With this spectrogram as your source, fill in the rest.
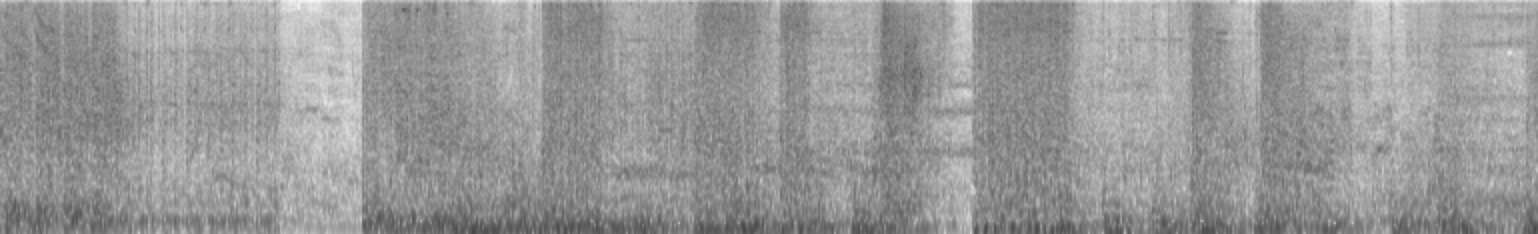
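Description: Guns fire in loud bursts.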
